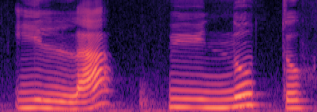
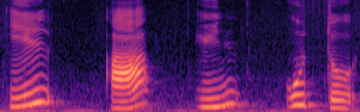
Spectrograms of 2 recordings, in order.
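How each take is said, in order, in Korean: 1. 단어들이 자음을 이어서 붙여 발음합니다. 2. 각 단어를 쉬면서 따로따로 발음합니다. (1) "자연스럽게 연음이 되기 때문에 il a une auto 이렇게 연음을 해주시면 됩니다" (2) "따로 끊게 되면"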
